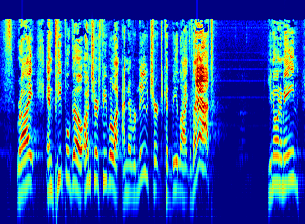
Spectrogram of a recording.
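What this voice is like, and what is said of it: Usual voice. Nothing is said of it.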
